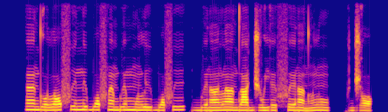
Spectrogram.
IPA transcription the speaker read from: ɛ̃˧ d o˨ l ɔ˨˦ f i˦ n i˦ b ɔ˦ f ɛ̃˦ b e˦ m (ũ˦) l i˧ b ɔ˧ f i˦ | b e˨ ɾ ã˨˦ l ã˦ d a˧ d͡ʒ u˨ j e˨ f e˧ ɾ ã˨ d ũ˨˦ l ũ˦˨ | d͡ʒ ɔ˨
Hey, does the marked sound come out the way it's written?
no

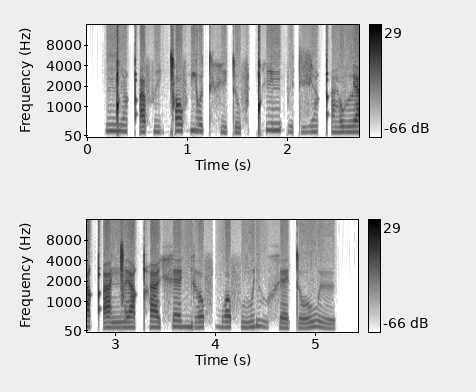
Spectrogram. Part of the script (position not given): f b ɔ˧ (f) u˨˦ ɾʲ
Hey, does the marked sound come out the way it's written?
yes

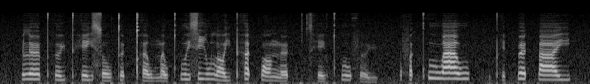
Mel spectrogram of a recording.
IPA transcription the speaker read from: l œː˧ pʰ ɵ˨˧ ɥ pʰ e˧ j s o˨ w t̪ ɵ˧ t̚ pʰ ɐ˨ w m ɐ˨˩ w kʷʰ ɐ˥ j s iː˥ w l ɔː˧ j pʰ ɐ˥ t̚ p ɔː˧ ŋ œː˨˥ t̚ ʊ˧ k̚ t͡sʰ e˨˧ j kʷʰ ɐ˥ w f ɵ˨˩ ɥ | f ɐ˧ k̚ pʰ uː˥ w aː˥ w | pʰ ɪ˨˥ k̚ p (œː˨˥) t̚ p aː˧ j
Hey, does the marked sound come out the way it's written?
no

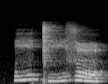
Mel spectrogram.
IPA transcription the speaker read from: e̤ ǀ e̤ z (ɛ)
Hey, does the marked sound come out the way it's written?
no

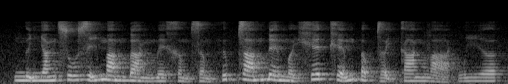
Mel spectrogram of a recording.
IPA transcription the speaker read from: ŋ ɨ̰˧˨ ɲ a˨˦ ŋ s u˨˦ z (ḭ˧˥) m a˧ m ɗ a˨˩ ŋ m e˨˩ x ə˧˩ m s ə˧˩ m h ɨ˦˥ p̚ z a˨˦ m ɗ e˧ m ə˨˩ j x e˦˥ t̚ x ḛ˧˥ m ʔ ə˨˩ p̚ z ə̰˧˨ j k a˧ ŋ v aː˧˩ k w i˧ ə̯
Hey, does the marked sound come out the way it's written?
yes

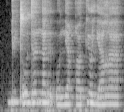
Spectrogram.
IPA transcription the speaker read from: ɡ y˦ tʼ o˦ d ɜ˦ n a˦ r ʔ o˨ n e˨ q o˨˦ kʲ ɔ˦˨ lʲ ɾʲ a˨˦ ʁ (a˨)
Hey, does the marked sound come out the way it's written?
no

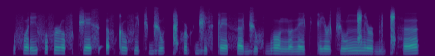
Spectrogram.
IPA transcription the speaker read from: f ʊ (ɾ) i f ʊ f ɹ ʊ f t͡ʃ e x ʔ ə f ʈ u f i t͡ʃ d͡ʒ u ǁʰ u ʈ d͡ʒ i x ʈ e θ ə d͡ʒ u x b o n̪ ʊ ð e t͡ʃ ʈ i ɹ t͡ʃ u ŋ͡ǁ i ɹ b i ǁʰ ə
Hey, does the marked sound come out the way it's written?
yes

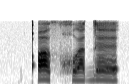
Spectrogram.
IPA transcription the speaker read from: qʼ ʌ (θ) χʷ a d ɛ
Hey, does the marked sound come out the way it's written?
yes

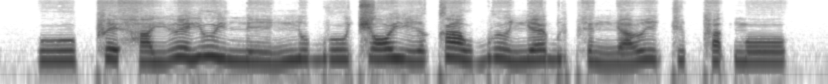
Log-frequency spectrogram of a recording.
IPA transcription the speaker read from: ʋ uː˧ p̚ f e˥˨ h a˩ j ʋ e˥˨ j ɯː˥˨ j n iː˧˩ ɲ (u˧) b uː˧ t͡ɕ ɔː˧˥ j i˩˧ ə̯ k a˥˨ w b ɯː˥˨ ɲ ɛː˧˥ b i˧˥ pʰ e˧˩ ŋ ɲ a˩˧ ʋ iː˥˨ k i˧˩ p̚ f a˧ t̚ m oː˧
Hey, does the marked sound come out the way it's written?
yes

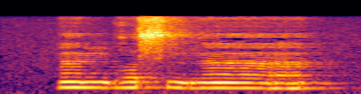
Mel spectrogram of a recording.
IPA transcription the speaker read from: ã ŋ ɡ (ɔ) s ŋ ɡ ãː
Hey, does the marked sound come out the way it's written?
yes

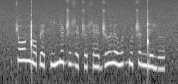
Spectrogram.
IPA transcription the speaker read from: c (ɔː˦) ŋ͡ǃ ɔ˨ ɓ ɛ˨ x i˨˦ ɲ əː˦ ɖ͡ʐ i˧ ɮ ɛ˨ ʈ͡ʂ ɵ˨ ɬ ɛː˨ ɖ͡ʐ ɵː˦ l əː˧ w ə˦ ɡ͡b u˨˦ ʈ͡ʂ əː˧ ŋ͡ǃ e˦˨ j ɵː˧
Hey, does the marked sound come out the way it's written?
yes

